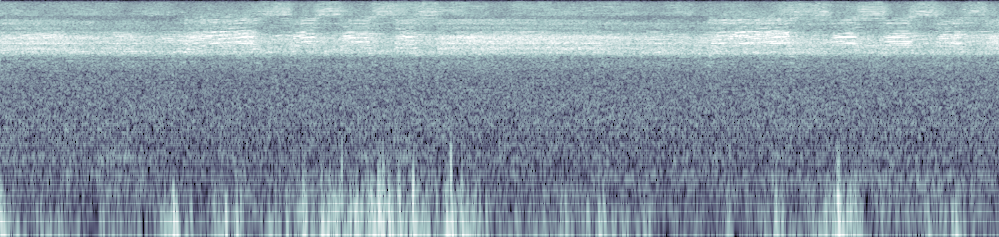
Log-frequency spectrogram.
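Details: Cicadas droning by a roadside lined with blooming marigolds; a bright, shimmering high buzz swells slightly in waves, with gentle low-pitched rumbles and rustling beneath.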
